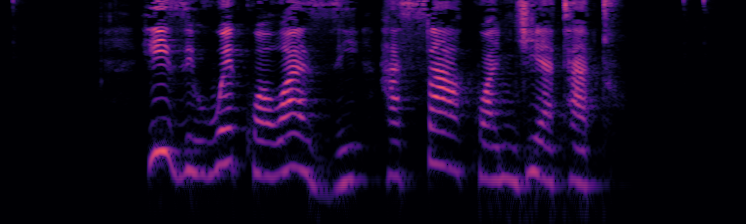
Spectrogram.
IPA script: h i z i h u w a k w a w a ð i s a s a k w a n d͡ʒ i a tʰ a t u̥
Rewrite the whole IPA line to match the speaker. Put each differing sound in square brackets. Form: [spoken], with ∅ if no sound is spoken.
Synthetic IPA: h i z i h u w [ɛ] k w a w a [z] i [h] a s a k w a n d͡ʒ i a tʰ a t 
